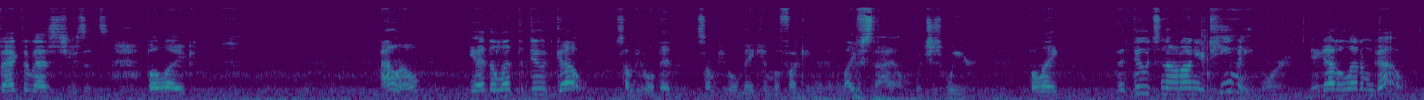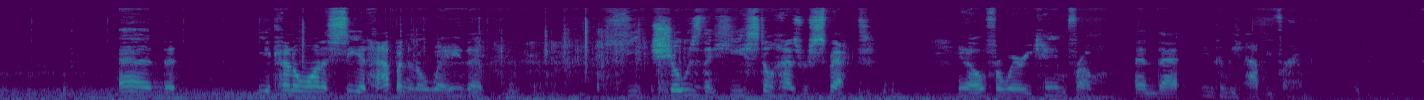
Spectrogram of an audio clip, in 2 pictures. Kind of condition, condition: fault, poor sound quality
